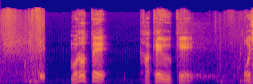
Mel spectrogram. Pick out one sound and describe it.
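A man gives short, sharp shouts.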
